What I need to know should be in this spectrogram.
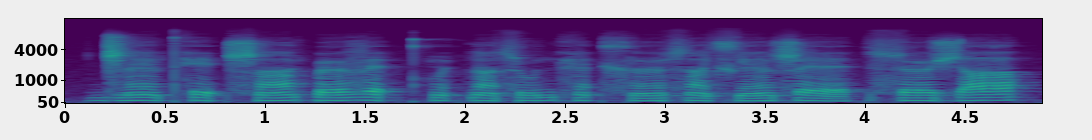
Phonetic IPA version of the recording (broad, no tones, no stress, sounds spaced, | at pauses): ɖ͡ʐ ɛ̃ t̪ʰ e ʔ ʂ ã k͡p œ v ɛ ʔ kʷʰ ɛ̃ ʔ ɗ ã ɬ u n h ɛ̃ ʔ x œ̃ ɬ ã ɕ ɛ̃ ʂ ɛ | ɬ œ ʃ a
